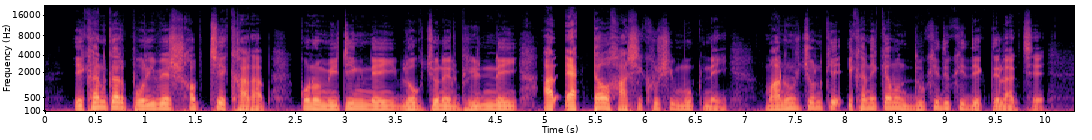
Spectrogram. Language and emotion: Bengali, sad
